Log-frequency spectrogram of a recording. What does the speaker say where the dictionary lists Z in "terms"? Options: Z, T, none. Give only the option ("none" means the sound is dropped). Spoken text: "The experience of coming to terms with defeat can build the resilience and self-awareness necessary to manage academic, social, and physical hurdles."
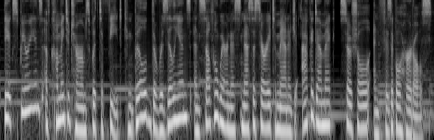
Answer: Z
